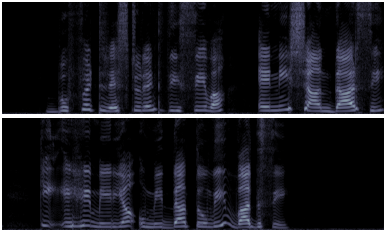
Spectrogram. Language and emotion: Punjabi, surprised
